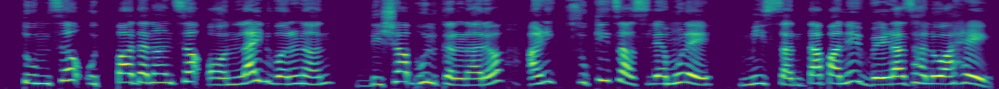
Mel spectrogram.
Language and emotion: Marathi, angry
